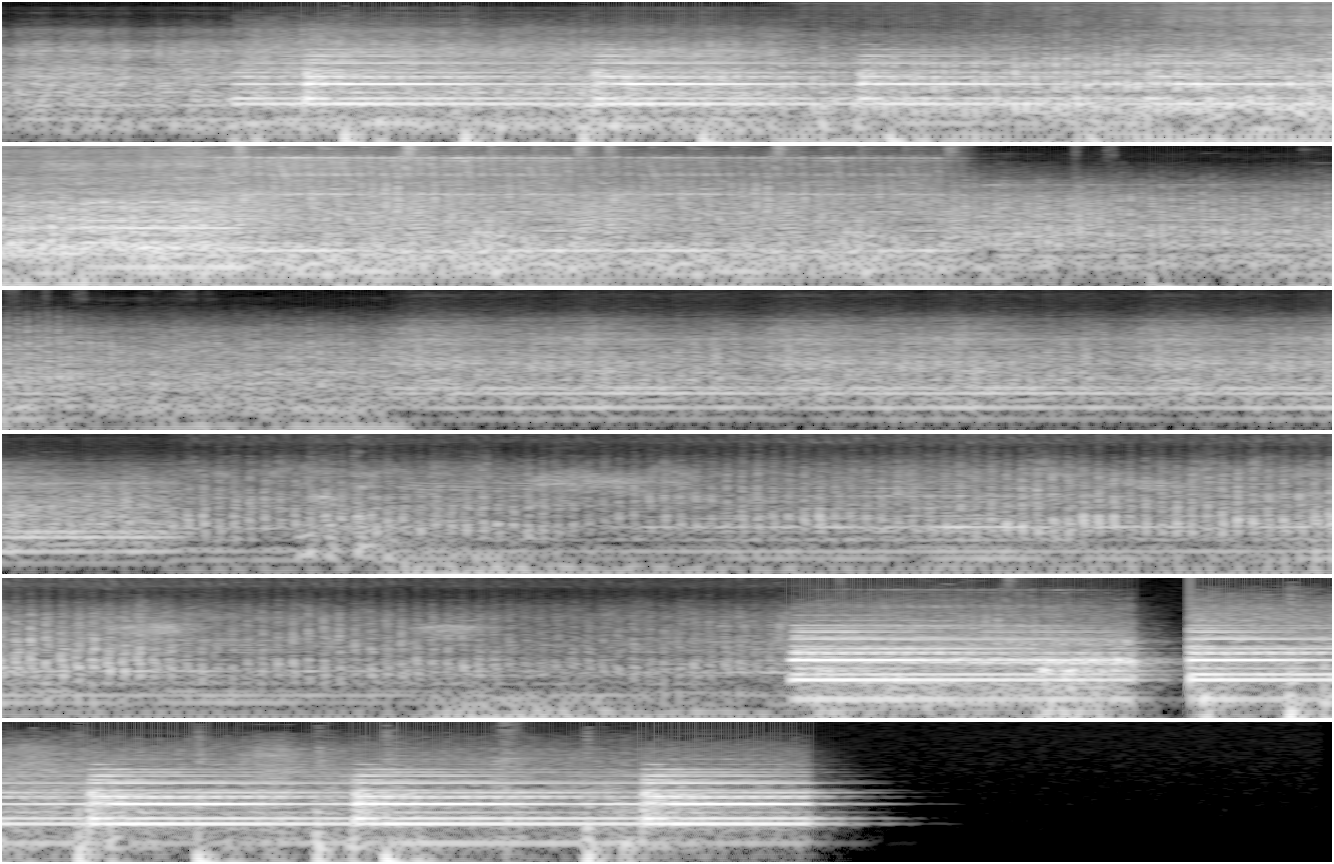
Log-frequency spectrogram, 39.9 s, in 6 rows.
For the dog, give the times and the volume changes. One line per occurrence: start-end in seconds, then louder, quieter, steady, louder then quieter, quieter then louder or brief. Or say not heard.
not heard.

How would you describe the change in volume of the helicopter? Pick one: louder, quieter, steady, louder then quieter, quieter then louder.
quieter.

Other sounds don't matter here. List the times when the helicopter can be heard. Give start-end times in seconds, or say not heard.
0.0-32.2.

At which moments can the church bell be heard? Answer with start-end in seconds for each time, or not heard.
1.1-8.0, 30.6-37.4.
